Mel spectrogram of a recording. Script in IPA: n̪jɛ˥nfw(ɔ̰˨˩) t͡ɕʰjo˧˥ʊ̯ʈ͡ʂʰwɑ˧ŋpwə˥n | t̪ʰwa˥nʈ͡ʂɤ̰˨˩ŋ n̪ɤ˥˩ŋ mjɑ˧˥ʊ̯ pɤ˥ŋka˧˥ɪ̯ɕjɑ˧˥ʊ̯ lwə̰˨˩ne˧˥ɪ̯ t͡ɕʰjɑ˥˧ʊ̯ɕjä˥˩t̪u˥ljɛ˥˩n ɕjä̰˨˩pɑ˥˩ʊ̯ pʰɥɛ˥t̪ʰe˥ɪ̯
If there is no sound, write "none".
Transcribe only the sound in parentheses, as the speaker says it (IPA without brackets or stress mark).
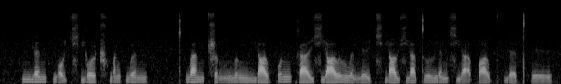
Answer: ɔ̰˨˩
